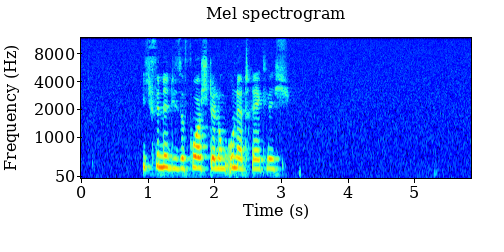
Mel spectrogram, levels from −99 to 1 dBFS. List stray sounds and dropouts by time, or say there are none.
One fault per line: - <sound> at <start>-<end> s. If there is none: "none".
none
